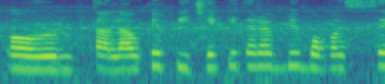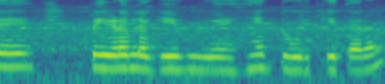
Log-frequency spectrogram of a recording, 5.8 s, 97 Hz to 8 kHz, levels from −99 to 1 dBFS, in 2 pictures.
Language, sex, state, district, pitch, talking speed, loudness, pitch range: Hindi, female, Bihar, Katihar, 225 Hz, 165 wpm, -17 LUFS, 210-230 Hz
